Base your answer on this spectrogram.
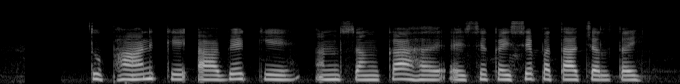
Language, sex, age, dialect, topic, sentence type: Magahi, female, 18-24, Central/Standard, agriculture, question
